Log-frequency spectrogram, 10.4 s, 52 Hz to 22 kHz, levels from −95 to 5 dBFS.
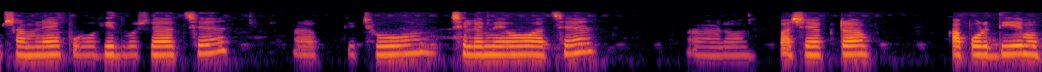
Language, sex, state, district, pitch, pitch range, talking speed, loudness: Bengali, female, West Bengal, Kolkata, 230 Hz, 225-250 Hz, 80 wpm, -25 LUFS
